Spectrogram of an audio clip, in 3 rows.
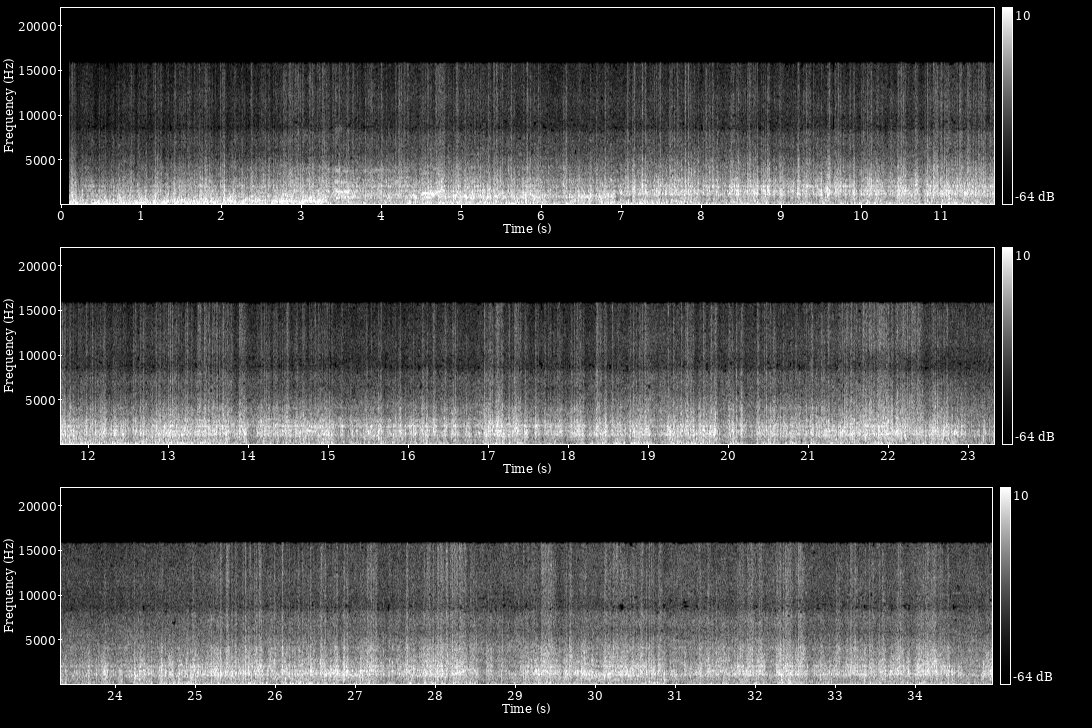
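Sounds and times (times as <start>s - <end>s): train wheels on rails: 0.1s - 34.9s
air rushing past: 0.2s - 9.4s.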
